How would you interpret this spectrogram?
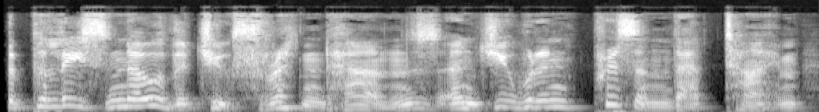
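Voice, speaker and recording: A man's voice: fairly high pitch, sing-song, moderate pace, no echo, voice pushed up. List: man putting on a frightened woman, tearful, anxious, dry close sound. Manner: anxious, pleading, rising to shouts. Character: frightened, tearful woman confronting her partner.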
